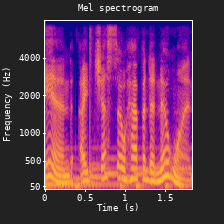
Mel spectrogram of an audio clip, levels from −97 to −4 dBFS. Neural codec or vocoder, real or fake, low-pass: none; real; 7.2 kHz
